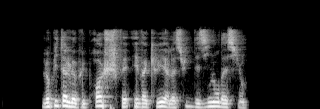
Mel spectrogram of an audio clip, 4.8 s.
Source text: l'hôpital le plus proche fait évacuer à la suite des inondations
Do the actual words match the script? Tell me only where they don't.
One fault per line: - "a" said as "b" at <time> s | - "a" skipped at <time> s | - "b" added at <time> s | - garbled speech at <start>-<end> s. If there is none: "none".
none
